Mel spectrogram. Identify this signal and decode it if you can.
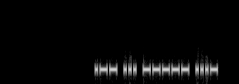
Morse code, heard as a keyed tone, about 51 wpm, 700 Hz. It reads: WS0V
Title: USA Call Signs - 4 Characters - 6x Character Spacing - 50wpm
